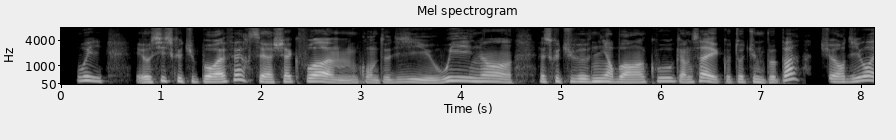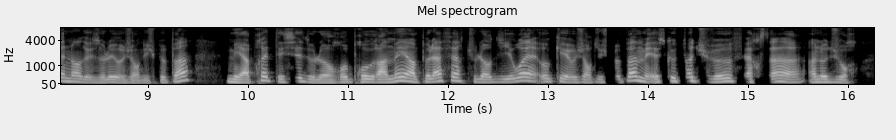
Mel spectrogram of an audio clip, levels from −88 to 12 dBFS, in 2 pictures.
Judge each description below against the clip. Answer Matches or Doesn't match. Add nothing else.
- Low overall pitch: Doesn't match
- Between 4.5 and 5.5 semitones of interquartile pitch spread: Doesn't match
